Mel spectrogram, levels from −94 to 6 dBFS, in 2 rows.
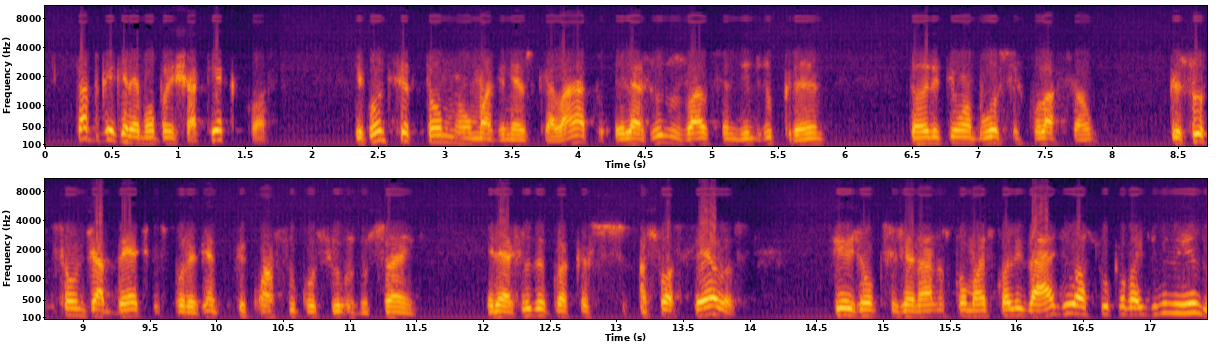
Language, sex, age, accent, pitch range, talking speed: Portuguese, male, 60-79, Brazilian, 120-180 Hz, 205 wpm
